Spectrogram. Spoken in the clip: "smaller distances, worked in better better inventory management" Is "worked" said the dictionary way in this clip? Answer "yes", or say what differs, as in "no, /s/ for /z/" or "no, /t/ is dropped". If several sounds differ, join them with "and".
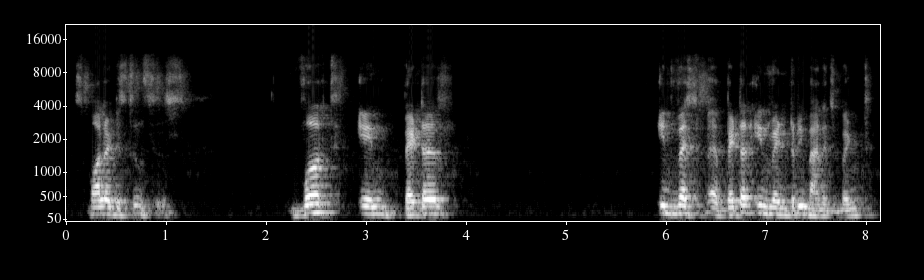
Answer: no, /t/ is dropped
